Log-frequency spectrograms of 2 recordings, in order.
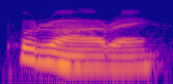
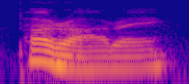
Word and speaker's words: parare: Paro, porare. I mispronounced that. Parare, to prepare.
